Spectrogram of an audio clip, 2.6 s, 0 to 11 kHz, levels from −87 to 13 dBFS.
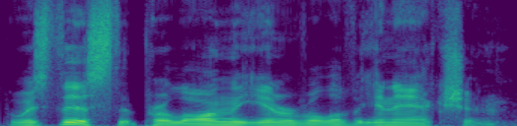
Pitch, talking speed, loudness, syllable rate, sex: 120 Hz, 210 wpm, -17 LUFS, 6.0 syllables/s, male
